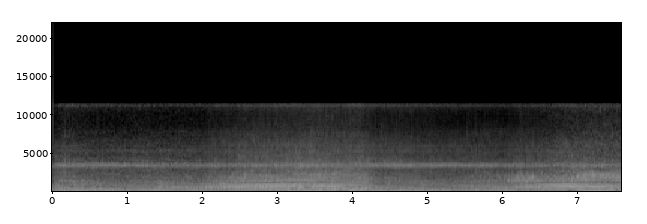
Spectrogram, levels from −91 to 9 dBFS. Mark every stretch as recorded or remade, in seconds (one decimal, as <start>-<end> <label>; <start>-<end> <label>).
0.0-2.0 recorded; 2.0-6.5 remade; 6.5-7.6 recorded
